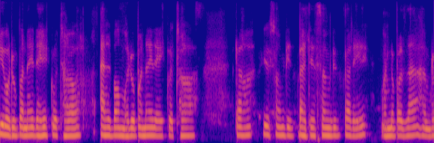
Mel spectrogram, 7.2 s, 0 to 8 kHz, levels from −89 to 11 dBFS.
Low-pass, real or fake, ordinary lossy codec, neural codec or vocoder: none; fake; none; codec, 16 kHz, 2 kbps, X-Codec, HuBERT features, trained on general audio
